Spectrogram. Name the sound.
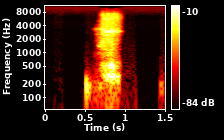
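sneeze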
